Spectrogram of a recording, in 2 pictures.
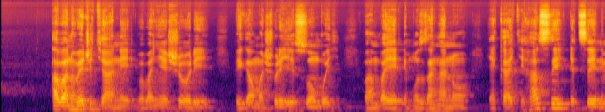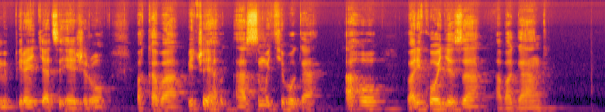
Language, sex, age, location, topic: Kinyarwanda, female, 18-24, Nyagatare, health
